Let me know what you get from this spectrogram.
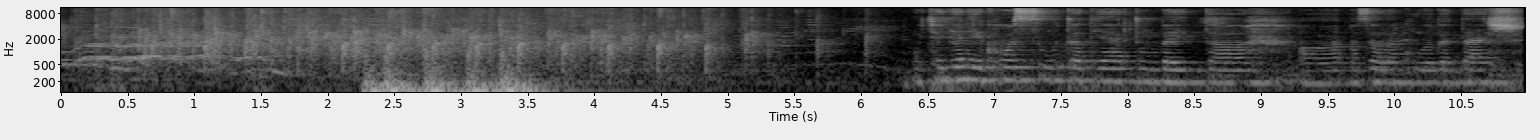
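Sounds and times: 
audience applause: 0.0 - 5.5
speech: 6.8 - 9.2, 9.8 - 10.9.

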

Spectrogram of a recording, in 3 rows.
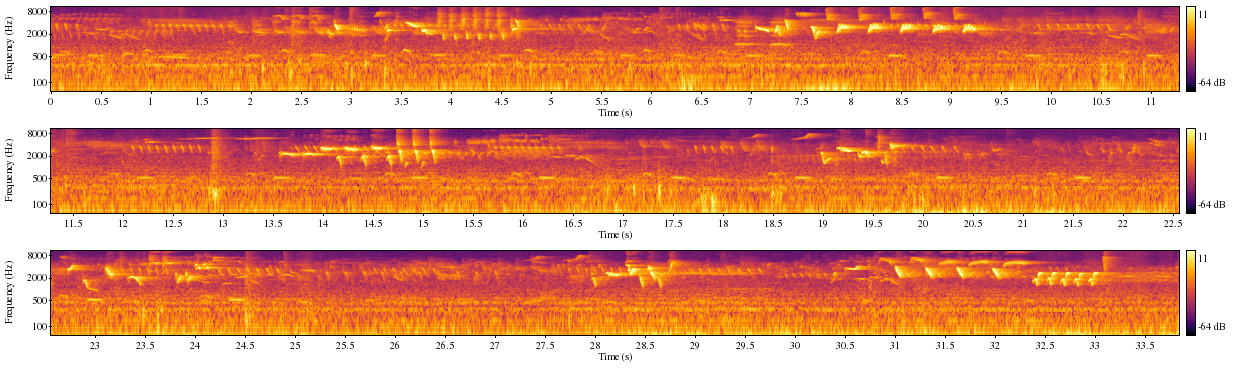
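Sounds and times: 
rustling to the right at a railway station: 0.0 - 13.4, 15.5 - 20.0
birds at a railway station: 0.0 - 33.8.

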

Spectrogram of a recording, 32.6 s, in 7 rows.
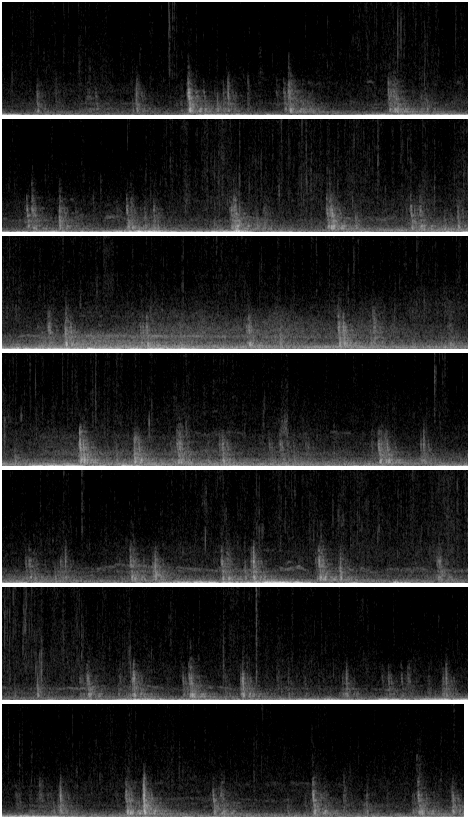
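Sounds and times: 
wind whistling through a tree at a reef on Lanzarote: 0.0 - 32.5.

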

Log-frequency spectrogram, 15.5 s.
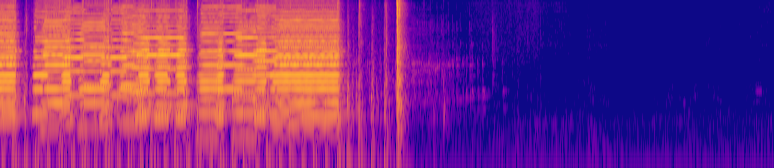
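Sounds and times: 
1890 USA organette playing: 0.0 - 8.2.

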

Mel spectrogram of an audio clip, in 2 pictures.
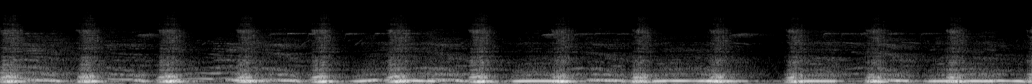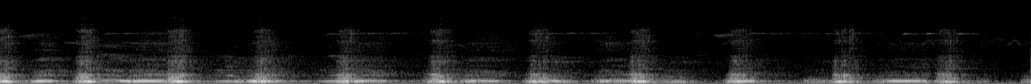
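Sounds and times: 
lion roaring: 0.0 - 20.6.

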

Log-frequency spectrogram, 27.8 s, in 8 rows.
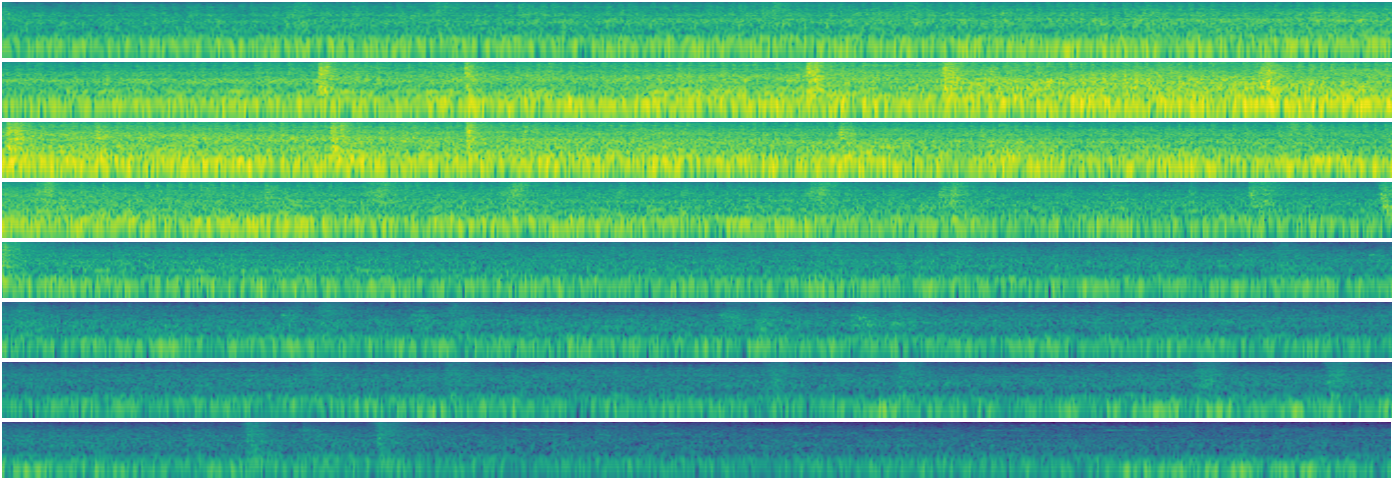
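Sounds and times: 
narrow-gauge railway train passing right to left at the outer terminus, Hortobágy fish ponds: 0.0 - 27.7.

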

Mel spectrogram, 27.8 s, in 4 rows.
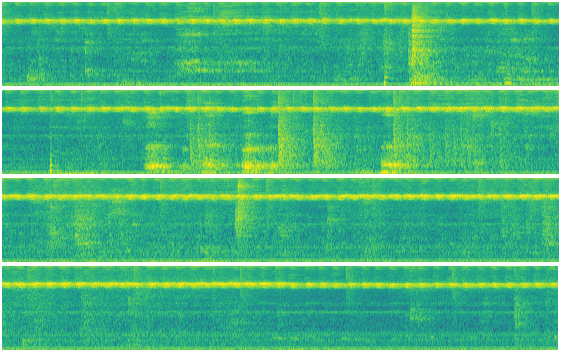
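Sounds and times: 
cricket trilling: 0.0 - 27.8
low electrical hum: 0.0 - 27.8.

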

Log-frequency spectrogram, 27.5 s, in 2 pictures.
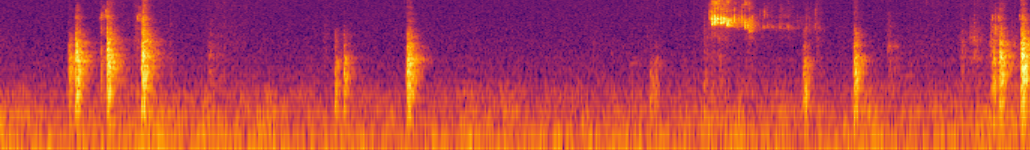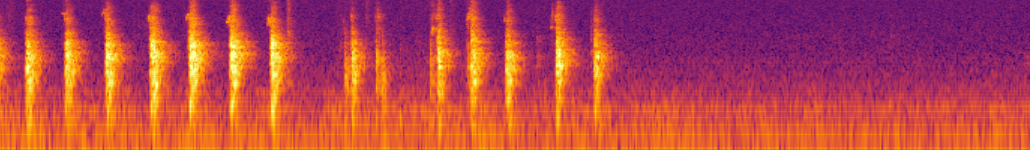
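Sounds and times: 
eastern imperial eagles calling in nature at Gores farm: 9.5 - 11.6, 13.2 - 17.6, 19.5 - 21.9.

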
